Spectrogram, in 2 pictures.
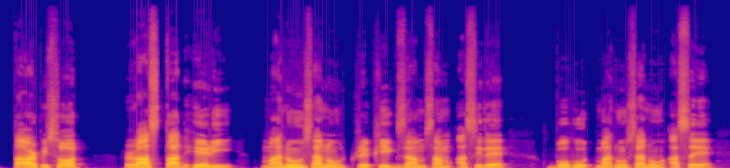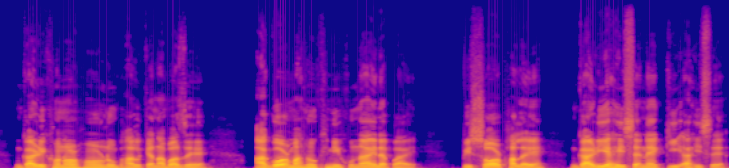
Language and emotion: Assamese, neutral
